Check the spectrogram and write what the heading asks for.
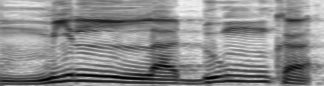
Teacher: Untuk lam, milladunka, nun sukun bertemu dengan lam, bunyi nunnya hilang, langsung ke lam, milladunka, tidak min ladunka, ya. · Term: idgham bila gunah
